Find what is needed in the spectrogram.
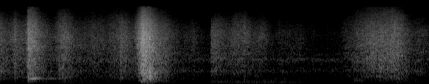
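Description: Thin white plastic bag rustling and crinkling as it is handled and spread out, in several irregular bursts, the loudest about a second and a half in, with a longer swelling rustle near the end.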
